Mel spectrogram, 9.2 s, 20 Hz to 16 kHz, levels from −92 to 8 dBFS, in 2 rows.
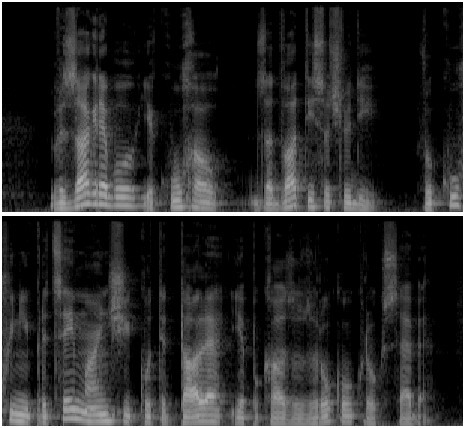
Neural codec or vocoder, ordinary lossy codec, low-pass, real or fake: none; none; 14.4 kHz; real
